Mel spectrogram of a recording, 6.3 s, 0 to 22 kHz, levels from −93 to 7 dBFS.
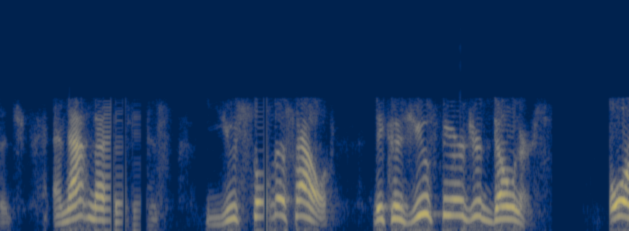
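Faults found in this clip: G.723.1 codec, whole clip: muffled, hoarse speech, smeared consonants. Band-limited to roughly 150 Hz–3.4 kHz at 6.3 kbit/s, heavy coding damage from 30 ms frames and a slowly updated voice model. Spectrogram: nothing above 3.4 kHz, blurred formant detail.

VoIP packet loss concealed by the speech codec, at 1.04–1.58 s, 2.58–2.76 s and 5.45–5.56 s: buzzy, stretched tone decaying to coloured noise, with weak or distorted speech after each gap. The decoder extrapolates from the last pitch and filter and lowers gain frame by frame. At 1.04–1.58 s about 330 ms was lost, scattered over 420 ms, with the longest gap 120 ms. At 2.58–2.76 s about 90 ms was lost, which fits three 30 ms frames. Spectrogram: flat, repeated harmonic bands fading out. Waveform: a tapering envelope.

Dropped samples, 4.60 s: single sharp click. The waveform jumps from one value to a later one, likely a couple of samples (a few hundredths of a millisecond) missing from the stream. 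Spectrogram: thin vertical line across the whole band. Waveform: a step discontinuity.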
